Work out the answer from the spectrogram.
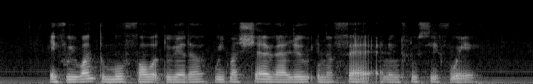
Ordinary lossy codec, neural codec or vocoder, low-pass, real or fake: none; codec, 44.1 kHz, 7.8 kbps, DAC; 7.2 kHz; fake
